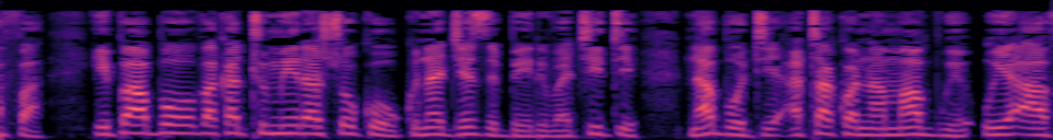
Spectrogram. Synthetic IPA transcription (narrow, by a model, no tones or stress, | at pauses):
a | ipap̬o̞ʋakatumiɾaʃo̞ko̞kunad͡ʒe̞s̬ebʱe̞ɾiʋat͡ʃiːti | n̤abʱo̞t̬iatakwanamabʱɣe̞ʔujeaːfa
